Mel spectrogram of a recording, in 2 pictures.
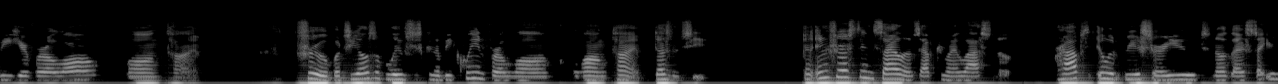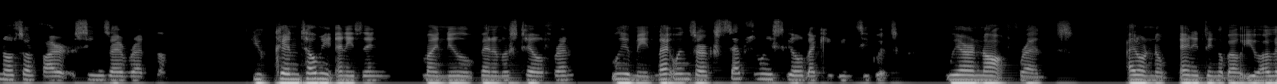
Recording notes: sorry about the mic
